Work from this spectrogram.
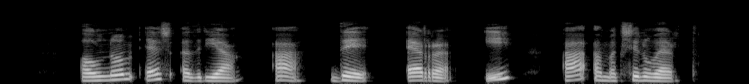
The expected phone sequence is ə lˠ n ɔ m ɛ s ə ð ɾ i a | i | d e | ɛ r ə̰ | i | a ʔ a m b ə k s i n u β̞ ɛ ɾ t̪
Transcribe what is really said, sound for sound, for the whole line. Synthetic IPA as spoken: ə lˠ n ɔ m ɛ z ə ð ɾ i a | a | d e | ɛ r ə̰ | i | a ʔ ə m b ə k s e n u β̞ ɛ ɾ t̪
